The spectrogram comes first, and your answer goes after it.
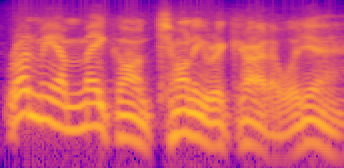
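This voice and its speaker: An American man playing a brisk, wry investigator in a 1950s radio detective drama, with punchy, clipped delivery. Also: medium pitch, huge pitch swings, no room sound. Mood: wry, probing. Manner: punchy, clipped, hard-boiled. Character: hard-boiled insurance investigator, brisk, wry, businesslike man. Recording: dull vintage radio recording, faint music.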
